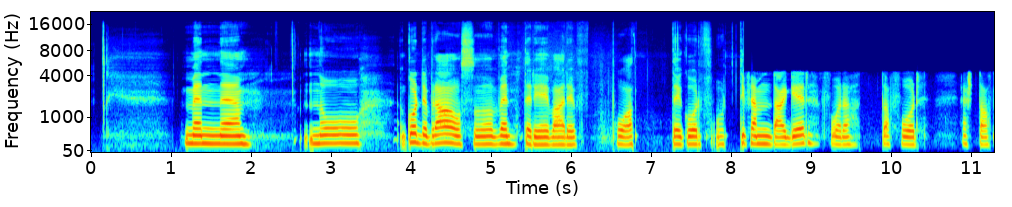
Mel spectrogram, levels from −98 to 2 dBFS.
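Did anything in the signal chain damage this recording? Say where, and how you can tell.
Yes. From 8.15 s to the end at 11.29 s, the speech turns abruptly dull and boxy, with nothing above 4.4 kHz, while its loudness stays about the same. There is no gap at the transition, just a sudden change in tone, and a faint new noise floor sits far below the speech. This is likely an input switched to a poorer device at the driver level, such as another microphone or a headset's narrowband call profile.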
